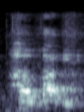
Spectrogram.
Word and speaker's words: Hawaii: you never know first things first the proper pronunciation is hawaii just so the world gets to hear it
